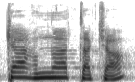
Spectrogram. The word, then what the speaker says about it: Karnataka: La région, c'est le Karnataka.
